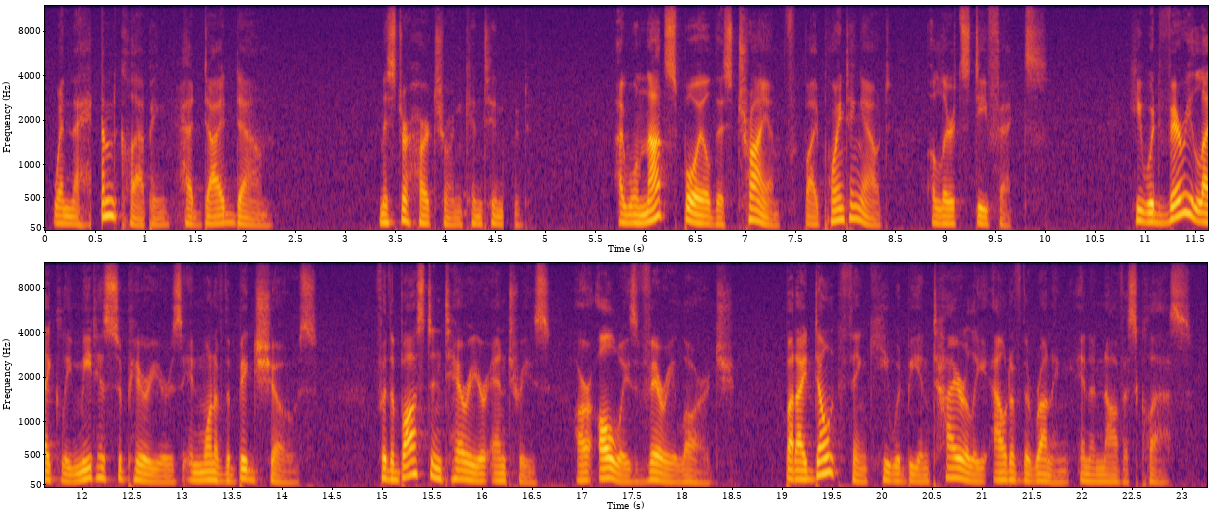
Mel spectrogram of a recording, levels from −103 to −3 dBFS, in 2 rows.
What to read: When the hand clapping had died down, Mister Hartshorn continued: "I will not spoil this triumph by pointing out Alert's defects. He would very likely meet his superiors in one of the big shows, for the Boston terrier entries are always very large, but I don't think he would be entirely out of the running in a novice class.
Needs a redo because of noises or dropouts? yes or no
yes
